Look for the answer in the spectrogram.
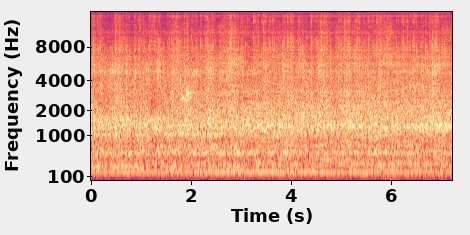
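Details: Old Rockwell lathe being returned to service, running at steady speed with the quick-change gearbox on its highest setting: constant low hum with a dense, rattly clatter. The clanking comes from the Reeves variable-speed drive.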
